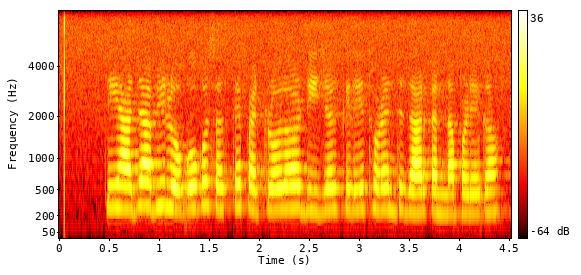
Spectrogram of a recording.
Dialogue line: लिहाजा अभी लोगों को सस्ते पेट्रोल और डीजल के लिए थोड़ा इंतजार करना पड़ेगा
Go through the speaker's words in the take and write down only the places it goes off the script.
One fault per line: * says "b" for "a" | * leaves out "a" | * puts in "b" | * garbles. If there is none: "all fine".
all fine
